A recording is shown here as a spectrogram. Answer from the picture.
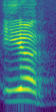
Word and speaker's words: heir: अच्छा, फिर ये वर्ड हमारा आता है एयर, HEIR।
